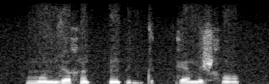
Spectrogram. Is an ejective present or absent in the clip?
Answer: absent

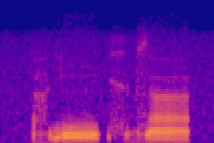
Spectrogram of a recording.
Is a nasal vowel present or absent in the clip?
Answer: present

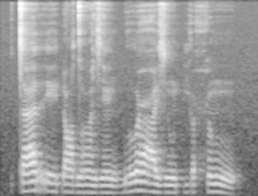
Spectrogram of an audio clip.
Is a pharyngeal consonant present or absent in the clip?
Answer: present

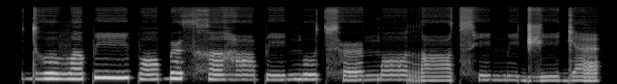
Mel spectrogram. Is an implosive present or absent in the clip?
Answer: present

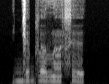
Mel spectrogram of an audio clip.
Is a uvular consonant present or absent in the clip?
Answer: absent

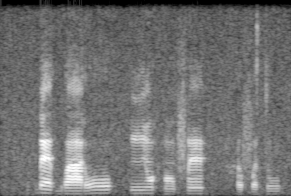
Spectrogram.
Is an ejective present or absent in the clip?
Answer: absent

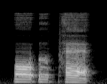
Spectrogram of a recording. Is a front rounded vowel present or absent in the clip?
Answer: absent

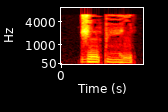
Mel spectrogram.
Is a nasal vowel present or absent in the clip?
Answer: present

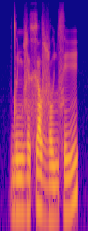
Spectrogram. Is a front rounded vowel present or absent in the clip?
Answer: absent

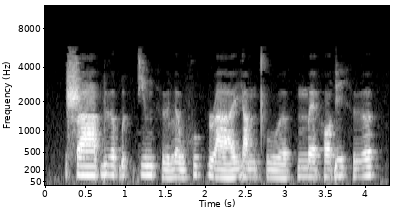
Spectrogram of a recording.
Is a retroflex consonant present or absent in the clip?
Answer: present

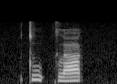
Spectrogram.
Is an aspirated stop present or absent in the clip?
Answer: absent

